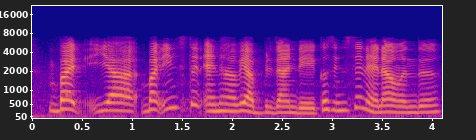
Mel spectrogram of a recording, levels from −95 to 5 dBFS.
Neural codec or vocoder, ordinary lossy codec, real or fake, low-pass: none; none; real; 7.2 kHz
